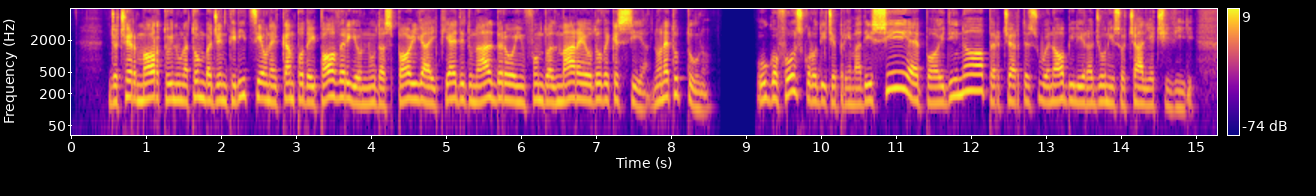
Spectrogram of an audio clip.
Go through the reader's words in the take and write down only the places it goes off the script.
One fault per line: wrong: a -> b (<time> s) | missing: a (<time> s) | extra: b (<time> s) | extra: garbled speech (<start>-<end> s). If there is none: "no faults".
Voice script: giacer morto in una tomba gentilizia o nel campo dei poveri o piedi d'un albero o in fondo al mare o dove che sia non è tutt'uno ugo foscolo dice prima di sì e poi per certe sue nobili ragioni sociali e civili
extra: nuda spoglia ai (3.9 s)
extra: di no (11.7 s)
